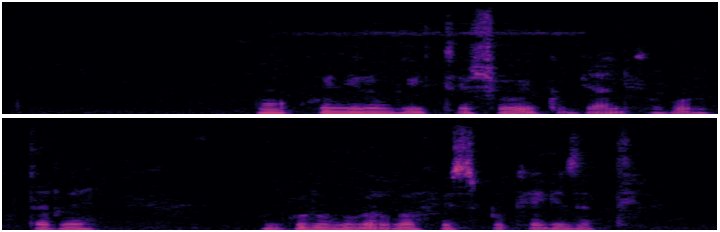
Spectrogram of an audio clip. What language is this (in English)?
Kinyarwanda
